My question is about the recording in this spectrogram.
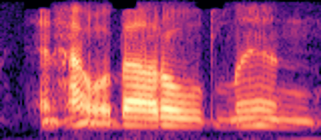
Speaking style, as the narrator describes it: Father Dennis asked

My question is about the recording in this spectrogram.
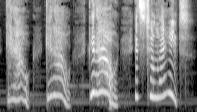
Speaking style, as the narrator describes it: she kept on screaming

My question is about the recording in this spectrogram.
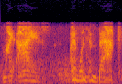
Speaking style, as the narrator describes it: rasped

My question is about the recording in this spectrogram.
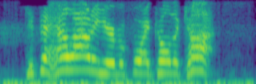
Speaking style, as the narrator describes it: I instinctively yelled

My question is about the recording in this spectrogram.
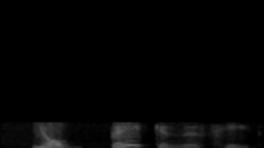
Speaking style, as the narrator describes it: Aunt Sassy cried

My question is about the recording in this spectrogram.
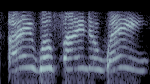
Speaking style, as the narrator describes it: he cried at last

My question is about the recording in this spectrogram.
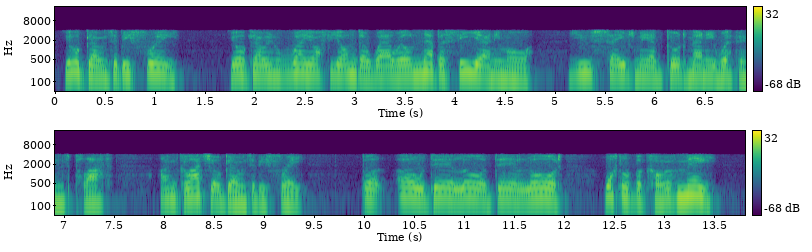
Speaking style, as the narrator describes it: she cried, tears streaming down her face

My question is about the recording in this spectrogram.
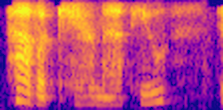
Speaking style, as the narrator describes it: his mother cried

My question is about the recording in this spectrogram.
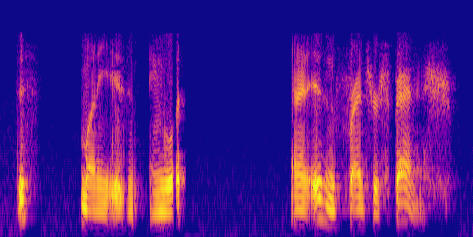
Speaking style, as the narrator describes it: muttering

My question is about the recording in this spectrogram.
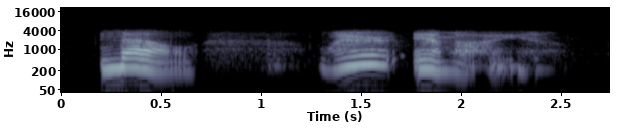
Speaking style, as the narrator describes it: She whispered

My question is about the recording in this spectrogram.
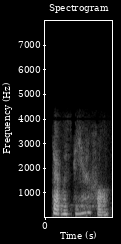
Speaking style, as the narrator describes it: she breathed

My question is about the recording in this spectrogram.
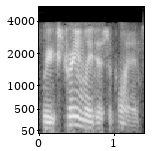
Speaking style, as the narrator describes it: says McDonald's

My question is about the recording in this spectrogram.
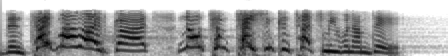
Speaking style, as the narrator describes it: I sobbed deeply and screamed

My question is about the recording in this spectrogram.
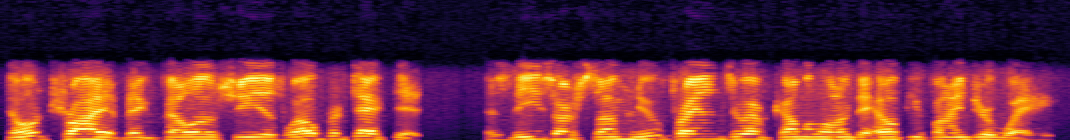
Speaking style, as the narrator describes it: said

